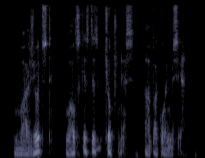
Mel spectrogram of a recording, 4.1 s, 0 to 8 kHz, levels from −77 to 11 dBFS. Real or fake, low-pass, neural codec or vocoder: real; 7.2 kHz; none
